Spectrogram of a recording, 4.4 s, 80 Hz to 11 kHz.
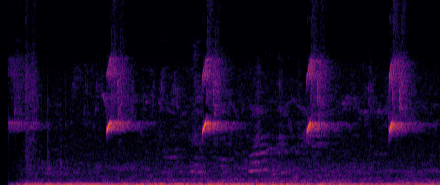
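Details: A juvenile ground squirrel, one of 10+ young out practicing foraging and alarm calls, gives sharp, high chirps about once a second in a false alarm call; the mother froze twice but judged it only a drill.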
